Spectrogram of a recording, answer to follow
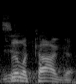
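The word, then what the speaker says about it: Sylacauga: In fact, I mean, do you ever get back to Silicer? Am I pronouncing it right? That's right. Silicaga.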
